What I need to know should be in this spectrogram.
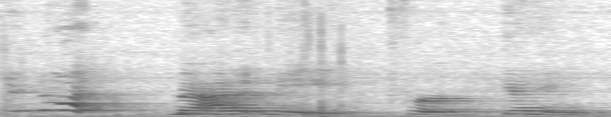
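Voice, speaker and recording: A jittery young actress, played by a woman, high and lively in pitch, stumbling over her words. She sounds far from the mic in a very echoey room with clear background noise. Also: slow pace, heavily acted. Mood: nervous. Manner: hesitant, stammering. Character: nervous young actress who got the lead.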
